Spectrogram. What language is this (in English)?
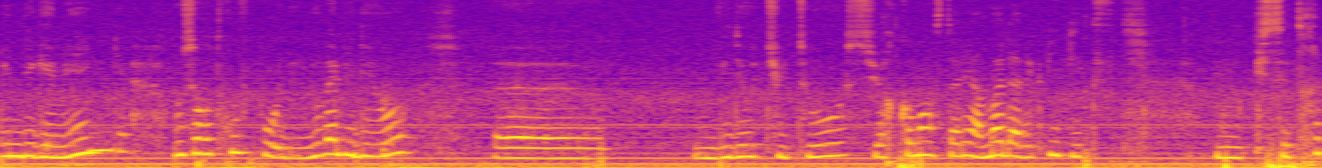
French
